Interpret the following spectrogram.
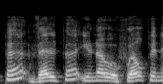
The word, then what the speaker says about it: Welpe: Welpe, you know a whelp in English?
